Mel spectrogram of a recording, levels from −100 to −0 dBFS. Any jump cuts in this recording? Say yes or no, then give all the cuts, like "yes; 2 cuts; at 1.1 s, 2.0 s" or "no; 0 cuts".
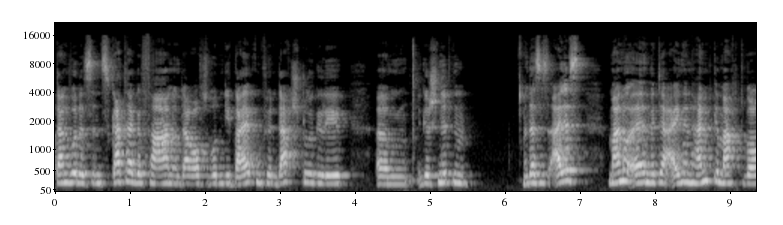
no; 0 cuts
